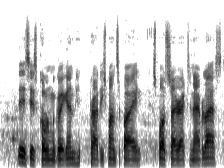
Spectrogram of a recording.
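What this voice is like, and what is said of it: Poor imitation of another's accent. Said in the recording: “You were going to attempt to do my accent there ... That's horrendous. That's like a mix of Brian Peters and my accent.”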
